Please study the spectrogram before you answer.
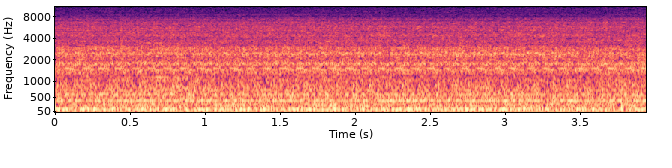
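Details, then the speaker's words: Mitsubishi Canter Euro 4 diesel truck whose rpm rises by itself without the gas pedal: a steady, fast idle with even rumble and no dips as the idle potentiometer (variable resistor) is turned up, raising rpm. "potensiometer ya variable resistor seperti itu itik ketika diputar nanti ada tahanan yang lebih beda akhirnya membuat rpm nya menjadi lebih tinggi"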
